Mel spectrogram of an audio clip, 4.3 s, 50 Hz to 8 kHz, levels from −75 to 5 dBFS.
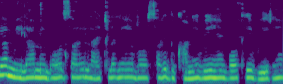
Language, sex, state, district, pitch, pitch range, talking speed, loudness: Hindi, female, Bihar, Saran, 210 Hz, 200-215 Hz, 255 wpm, -18 LUFS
